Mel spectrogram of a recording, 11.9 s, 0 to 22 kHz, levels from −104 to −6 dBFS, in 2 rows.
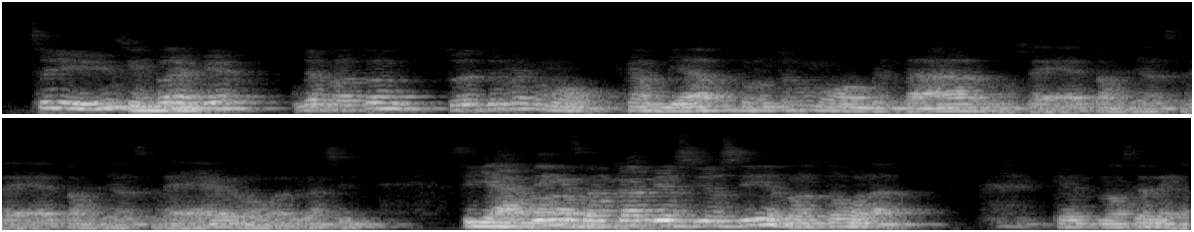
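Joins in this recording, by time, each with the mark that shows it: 5.94 s: repeat of the last 0.8 s

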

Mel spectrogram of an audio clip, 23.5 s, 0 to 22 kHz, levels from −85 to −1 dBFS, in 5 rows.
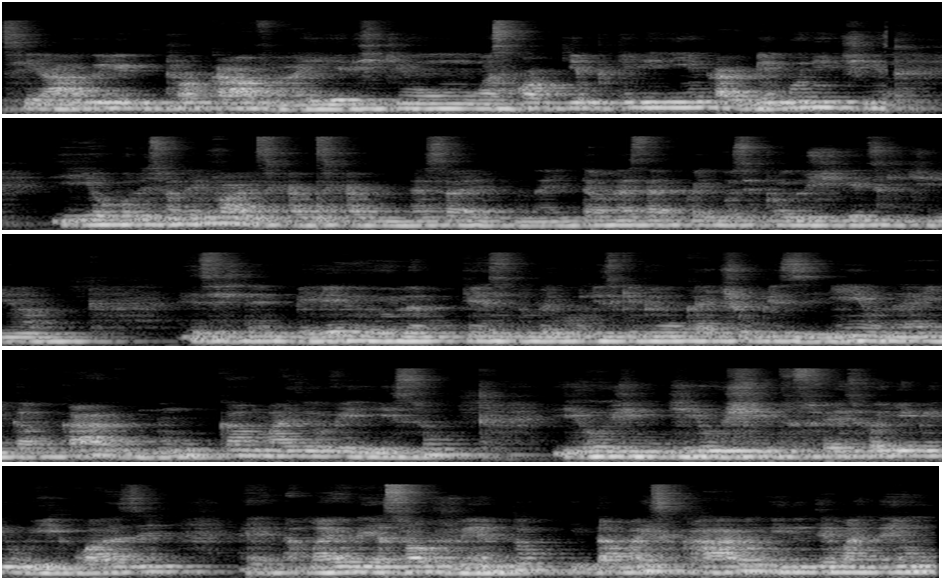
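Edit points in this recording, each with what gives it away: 4.43 s: sound stops dead
6.28 s: repeat of the last 0.29 s

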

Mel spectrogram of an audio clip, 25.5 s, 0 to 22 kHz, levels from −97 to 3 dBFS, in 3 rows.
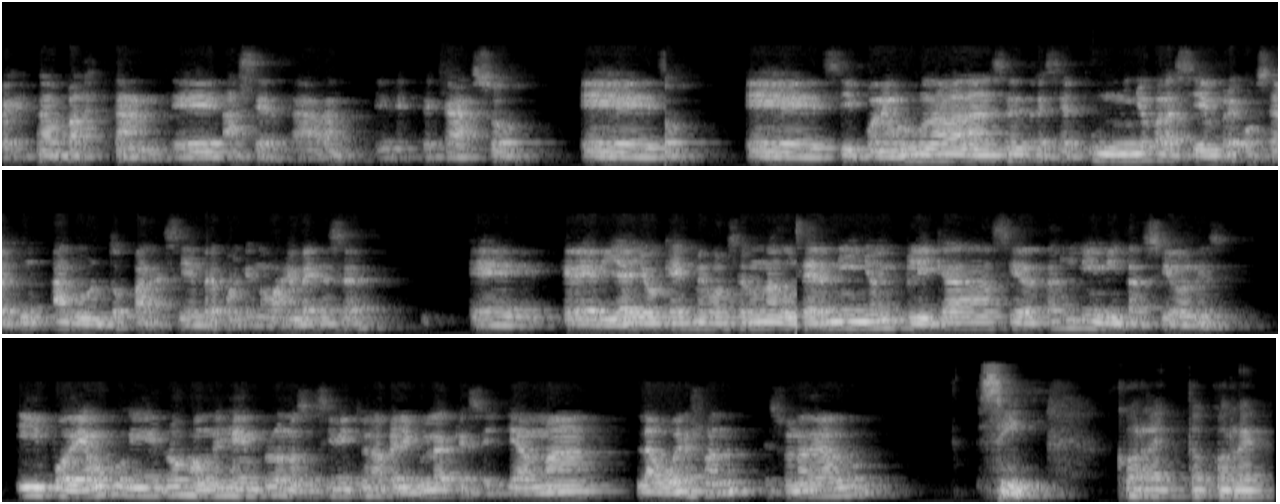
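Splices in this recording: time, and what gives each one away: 4.43 s: repeat of the last 1.1 s
13.81 s: sound stops dead

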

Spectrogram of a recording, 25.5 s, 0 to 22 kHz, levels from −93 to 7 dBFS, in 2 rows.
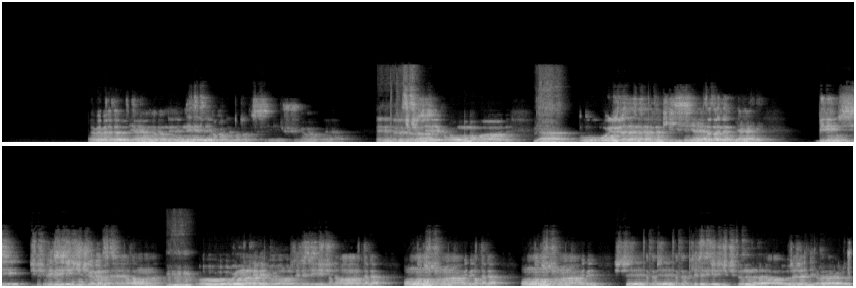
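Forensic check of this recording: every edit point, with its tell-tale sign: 19.87 s: repeat of the last 1.76 s
22.61 s: repeat of the last 0.44 s

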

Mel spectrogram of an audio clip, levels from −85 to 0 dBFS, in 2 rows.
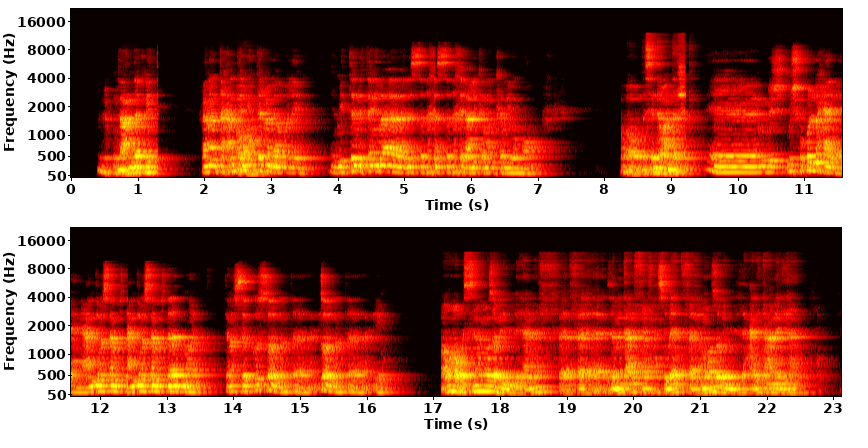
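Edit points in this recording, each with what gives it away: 1.31 s: sound stops dead
5.47 s: repeat of the last 0.39 s
9.22 s: sound stops dead
12.42 s: repeat of the last 0.62 s
15.32 s: repeat of the last 0.82 s

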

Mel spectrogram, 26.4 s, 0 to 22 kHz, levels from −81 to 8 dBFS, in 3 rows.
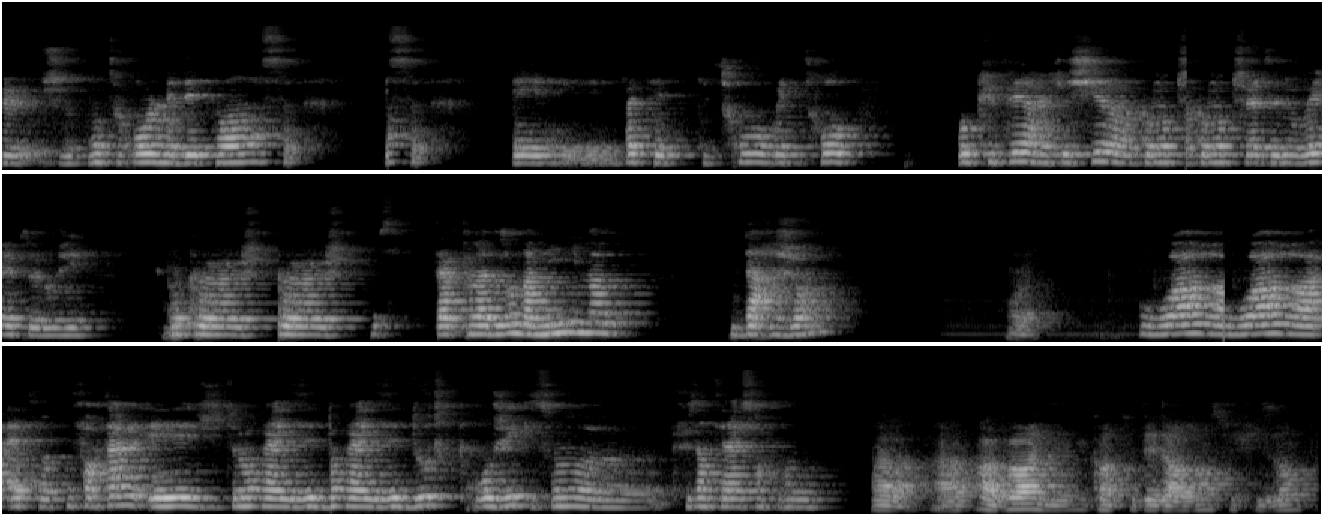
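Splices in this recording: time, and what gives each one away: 2.58 s: repeat of the last 0.85 s
7.90 s: repeat of the last 0.37 s
10.65 s: repeat of the last 0.56 s
16.95 s: repeat of the last 0.53 s
19.80 s: repeat of the last 0.56 s

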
